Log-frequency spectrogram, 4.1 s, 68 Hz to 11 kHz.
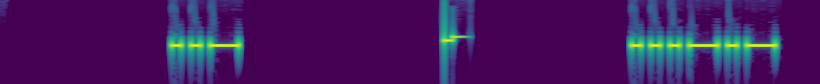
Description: Morse code, heard as a keyed tone, about 25 wpm, 700 Hz. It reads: U <SK>
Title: Single Character (Letter:Number:Punctuation:Prosign) Alt 25wpm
